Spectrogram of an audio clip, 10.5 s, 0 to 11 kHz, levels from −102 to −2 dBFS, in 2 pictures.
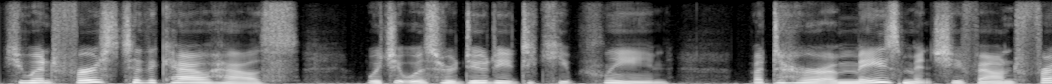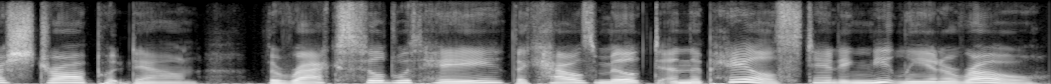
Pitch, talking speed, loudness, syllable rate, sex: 205 Hz, 235 wpm, -17 LUFS, 5.3 syllables/s, female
